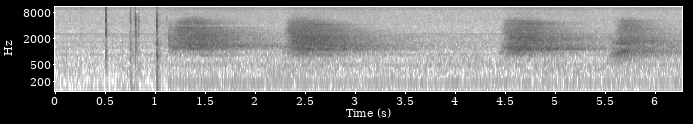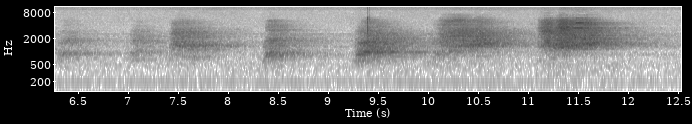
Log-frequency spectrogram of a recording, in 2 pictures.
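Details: Fox during mating season: a series of about eight harsh, raspy screams, each roughly a second long, spaced one to two seconds apart, with a steady low hum underneath and a few sharp clicks at the start.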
